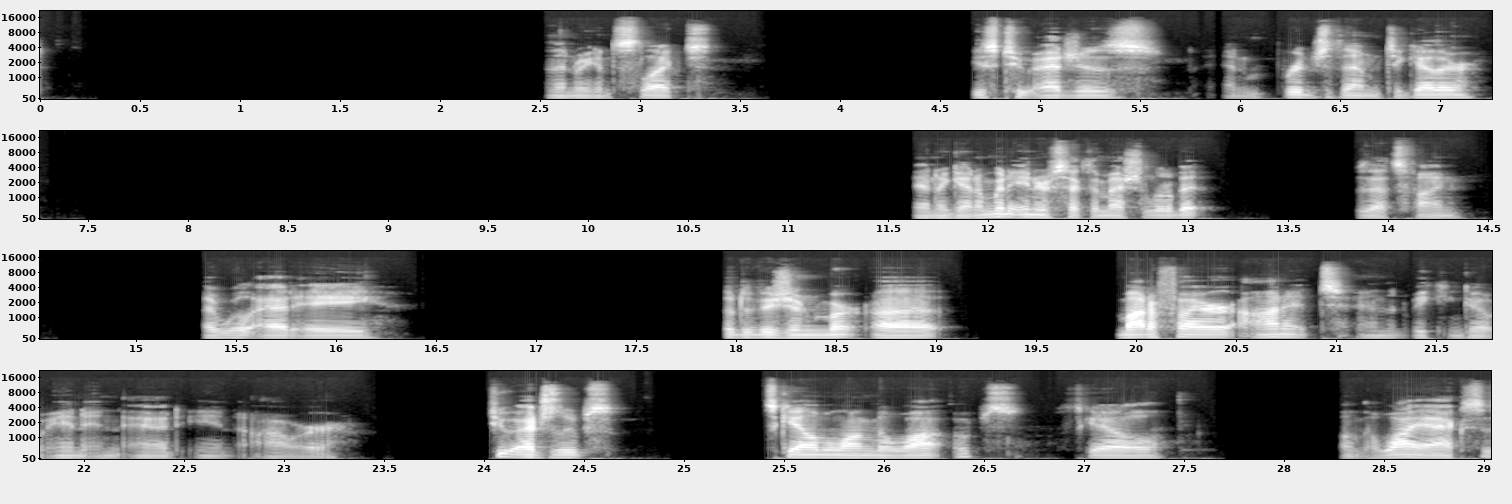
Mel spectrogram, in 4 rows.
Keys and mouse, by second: 0.1 click, 0.9 Tab, 1.1 middle click, 3.5 2, 4.0 alt+click, 4.7 alt+shift+click, 5.2-7.0 drag, 7.0 typing, 7.5 middle click, 8.1 click, 8.4 middle click, 8.8 Tab, 10.3 g, 10.3 y, 13.8 click, 14.2 middle click, 16.0 ctrl+2, 17.1-18.2 drag, 20.3 middle click, 20.7 Tab, 21.3 middle click, 22.6 ctrl+r, 23.8 click, 25.3 s, 25.4 t, 26.2 click, 26.9 s, 27.5 y.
